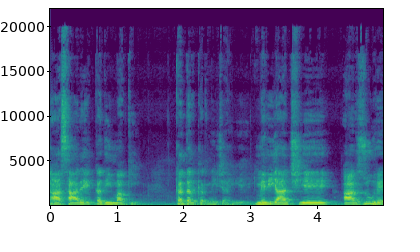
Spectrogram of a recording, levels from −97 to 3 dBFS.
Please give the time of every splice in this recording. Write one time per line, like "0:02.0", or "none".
0:02.9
